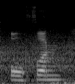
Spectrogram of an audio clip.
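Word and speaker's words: often: ई और एन हो, तो वर्ड के लास्ट में जब भी ई एन होता है और ई एन से पहले हमारे पास टी है तो वो टी वहाँ पर साइलेंट हो जाता है। For example listen, ऑफन। तो आप यहाँ देख सकते हैं कि वर्ड के लास्ट में ई एन है और ई एन से पहले टी है जो कि यहाँ पर साइलेंट लेटर है।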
